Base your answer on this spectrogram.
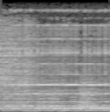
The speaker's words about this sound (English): When the burglar alarm went into action, so did you.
